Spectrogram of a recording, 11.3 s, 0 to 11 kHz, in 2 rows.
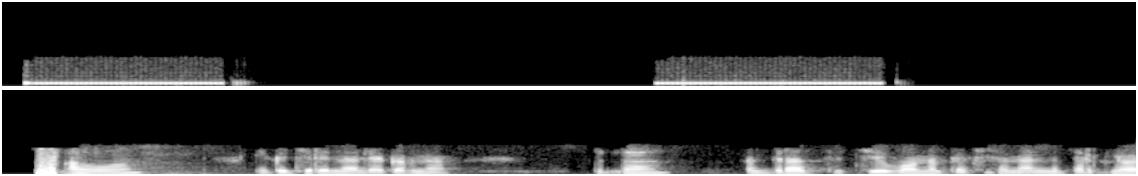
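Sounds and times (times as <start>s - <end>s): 
steady mid-pitched telephone tone while a call is transferred: 0.1s - 1.3s, 3.3s - 4.5s
speech: 6.0s - 11.3s.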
